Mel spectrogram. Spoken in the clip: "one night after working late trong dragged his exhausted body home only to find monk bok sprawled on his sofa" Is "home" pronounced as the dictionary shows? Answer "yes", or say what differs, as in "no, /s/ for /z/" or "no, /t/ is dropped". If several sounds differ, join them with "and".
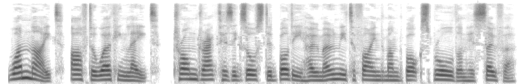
yes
